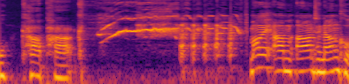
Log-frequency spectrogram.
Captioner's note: belly laughs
